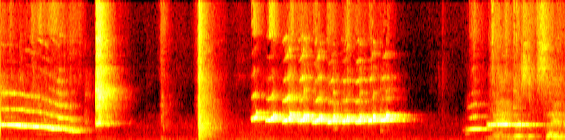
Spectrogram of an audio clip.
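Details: Pet parrot in a household flock, excited about dinner as its owner cuts corn indoors; a falling whistled note, a sharp click, then a steady high shrill tone and rising squawky notes, with a woman speaking softly.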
